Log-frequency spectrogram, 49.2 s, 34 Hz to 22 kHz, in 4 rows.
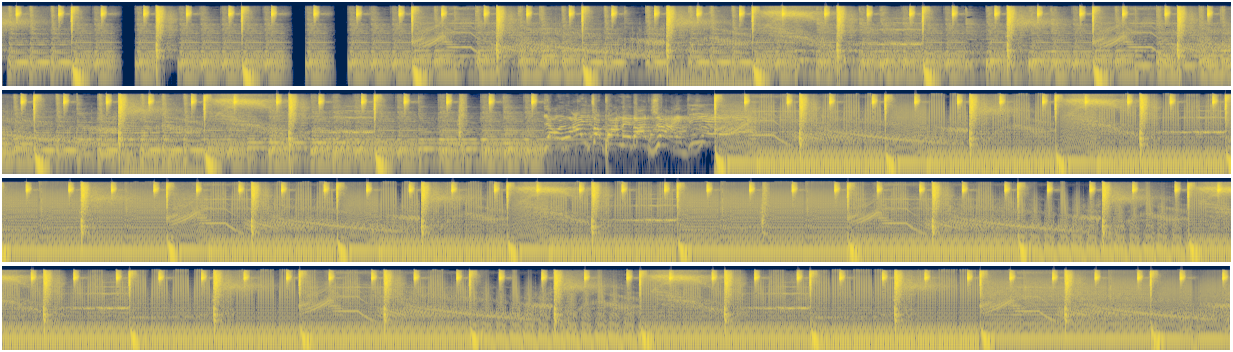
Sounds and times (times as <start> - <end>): Dubstep: 0.0 - 17.7, 19.4 - 49.1.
